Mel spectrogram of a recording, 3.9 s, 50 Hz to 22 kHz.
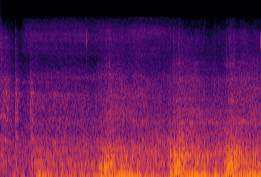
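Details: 2019 Honda NC750X DCT 750 twin; steady low twin-cylinder rumble with a couple of gentle rises in revs and no knocks or rattles, the engine sounds healthy.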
